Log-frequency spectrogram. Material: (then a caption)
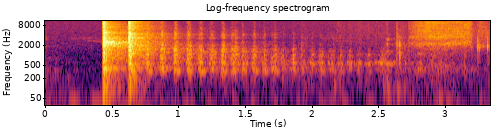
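CR-39 plastic. A +1.50 CR-39 plastic eyeglass lens, thick with a matte edge, is tapped or dropped and gives a hollow, bright plink. Two sharp hits ring out, followed by a run of quick fading ticks and a soft hiss near the end. This is the normal hollow sound expected of CR-39 plastic.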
